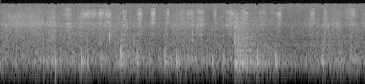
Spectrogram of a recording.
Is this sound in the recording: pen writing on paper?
yes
